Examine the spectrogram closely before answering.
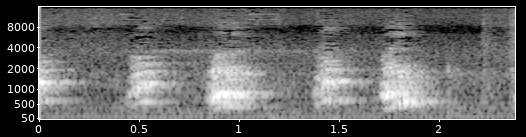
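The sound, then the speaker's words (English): Dogs barking in a few short, raspy bursts at an even pace, fairly faint over a steady low hum, with no talking. “can you shut those dogs down?”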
